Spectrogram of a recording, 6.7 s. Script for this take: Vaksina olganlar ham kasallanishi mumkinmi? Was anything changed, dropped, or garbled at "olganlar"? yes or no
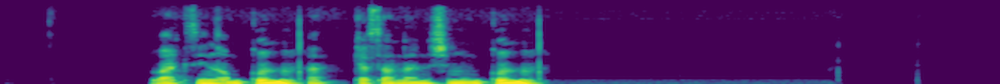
yes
